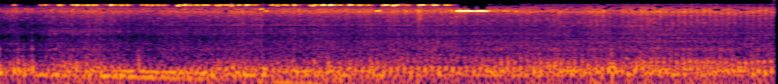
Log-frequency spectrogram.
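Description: Motor scooter engines running at low speed, a steady low rumble.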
